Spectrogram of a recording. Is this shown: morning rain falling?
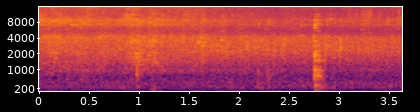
no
